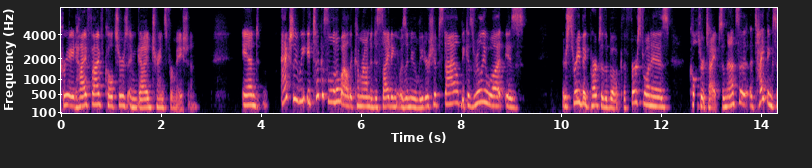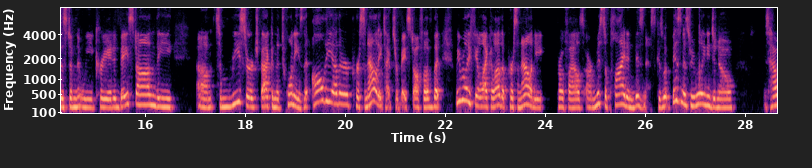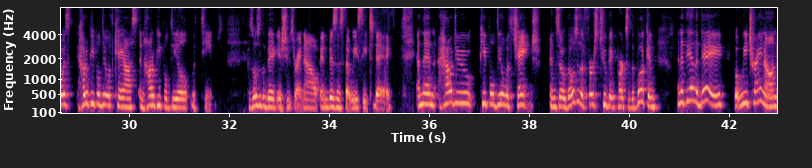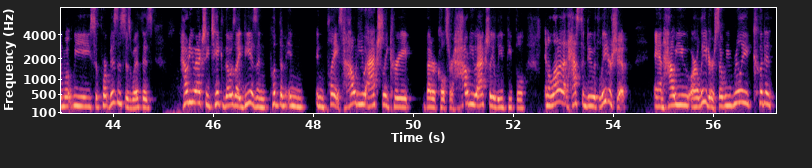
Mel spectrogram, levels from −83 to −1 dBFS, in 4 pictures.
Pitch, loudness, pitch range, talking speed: 225 Hz, -19 LUFS, 200-255 Hz, 220 wpm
